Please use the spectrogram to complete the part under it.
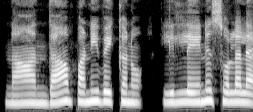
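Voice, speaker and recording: A woman voicing a grown son who bitterly protests over the family's debts, talking fast and exasperated. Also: medium pitch, little pitch movement, warm tone, smooth, no echo, natural voice.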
